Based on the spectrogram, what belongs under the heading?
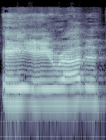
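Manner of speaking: loud, drawn-out mangled name; Key and Peele. Retold or imitated. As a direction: imitate the sketch's slow, loud roll call. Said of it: "Key and Peele".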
